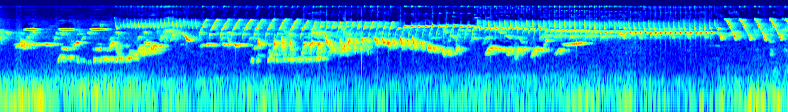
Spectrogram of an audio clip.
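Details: Home-bred male canary in long-duration song used as training master: varied whistled slurs and warbles drop into lower notes, then give way to sustained buzzy trills and rapid rattling pulses, with faint low rumble behind.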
